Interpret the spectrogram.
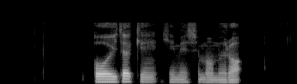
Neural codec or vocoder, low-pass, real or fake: codec, 24 kHz, 0.9 kbps, DualCodec; 7.2 kHz; fake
